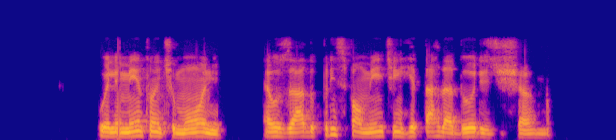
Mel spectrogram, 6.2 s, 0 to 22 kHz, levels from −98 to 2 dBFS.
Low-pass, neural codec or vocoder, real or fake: 7.2 kHz; none; real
